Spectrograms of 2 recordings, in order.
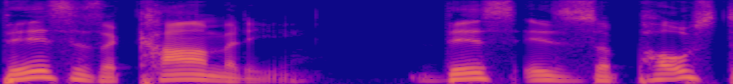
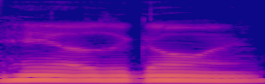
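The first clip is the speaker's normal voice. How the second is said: mock deadpan delivery. Showing the other person how the line was said, imitating a deadpan delivery. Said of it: "Super deadpan, right?".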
